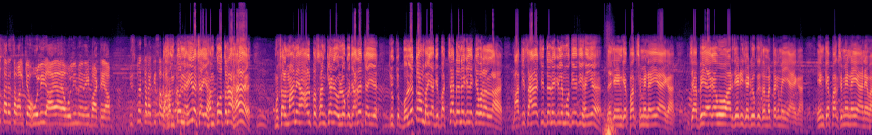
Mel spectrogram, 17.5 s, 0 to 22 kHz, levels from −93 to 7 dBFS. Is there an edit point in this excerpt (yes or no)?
yes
